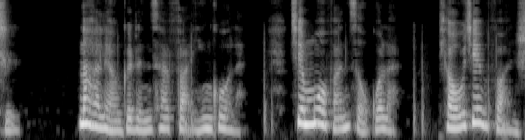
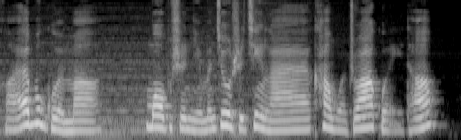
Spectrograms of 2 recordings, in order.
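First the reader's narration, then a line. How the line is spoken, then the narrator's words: Flat, detached. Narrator (Chinese): 莫凡淡淡的说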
